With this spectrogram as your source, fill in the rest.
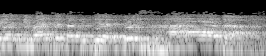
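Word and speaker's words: هذا: Hada. Kalau baca hada panjang hanya tidak. Ada tulisan panjang di sini? Tidak ada. Tapi kenapa dibaca panjang? Karena tadi kaidah.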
